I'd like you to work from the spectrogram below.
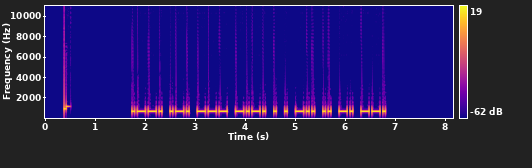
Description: Morse code, heard as a keyed tone, about 22 wpm, 700 Hz. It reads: PROCEEDING
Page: morse-code-ninja-practice-22wpm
